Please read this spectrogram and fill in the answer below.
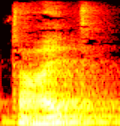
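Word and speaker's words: tight: بقية الكلمات تايت والجي اتش ما بتتنطقش، معناها مشدود او ضيق،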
